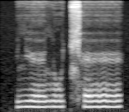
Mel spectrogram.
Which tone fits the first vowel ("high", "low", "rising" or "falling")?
high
